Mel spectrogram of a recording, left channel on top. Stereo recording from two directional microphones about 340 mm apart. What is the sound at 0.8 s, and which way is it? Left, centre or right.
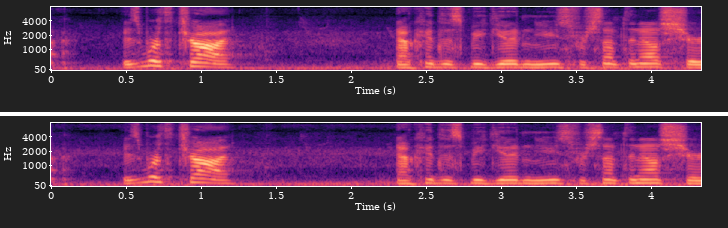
Speech, centre.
